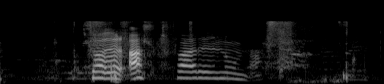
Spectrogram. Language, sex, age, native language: Icelandic, male, 9, Icelandic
